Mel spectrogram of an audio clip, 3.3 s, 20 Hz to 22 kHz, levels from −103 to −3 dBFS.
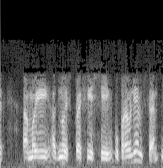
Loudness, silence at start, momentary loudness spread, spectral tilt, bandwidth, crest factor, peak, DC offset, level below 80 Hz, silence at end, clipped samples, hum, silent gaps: -13 LUFS; 0 s; 5 LU; -8 dB/octave; 3.8 kHz; 12 dB; -2 dBFS; under 0.1%; -50 dBFS; 0 s; under 0.1%; none; none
